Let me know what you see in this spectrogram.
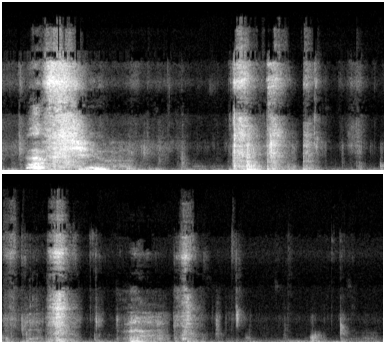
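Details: Allergic sneezing fit in a quiet room: a loud sneeze followed by several smaller sneezes and sniffles, from a person worn out by seasonal allergies, sneezing into tissues.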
